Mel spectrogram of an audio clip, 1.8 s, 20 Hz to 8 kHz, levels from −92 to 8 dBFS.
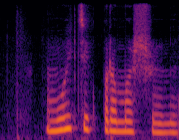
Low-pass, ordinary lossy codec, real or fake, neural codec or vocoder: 7.2 kHz; none; fake; codec, 16 kHz, 0.9 kbps, LongCat-Audio-Codec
